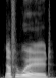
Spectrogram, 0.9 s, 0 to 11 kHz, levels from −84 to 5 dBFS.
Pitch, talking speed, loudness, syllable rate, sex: 205 Hz, 205 wpm, -14 LUFS, 4.3 syllables/s, female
